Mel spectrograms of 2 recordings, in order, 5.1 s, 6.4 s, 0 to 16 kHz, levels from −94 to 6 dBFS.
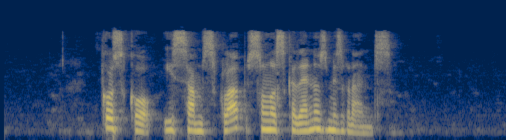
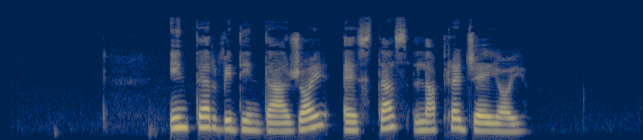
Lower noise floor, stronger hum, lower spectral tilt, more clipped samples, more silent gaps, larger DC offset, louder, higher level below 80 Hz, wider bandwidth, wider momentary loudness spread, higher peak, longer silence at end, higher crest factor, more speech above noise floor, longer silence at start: second, -64 dBFS vs -81 dBFS; neither; about the same, -4.5 dB/octave vs -5 dB/octave; neither; neither; neither; first, -20 LUFS vs -27 LUFS; first, -58 dBFS vs -84 dBFS; second, 8 kHz vs 10 kHz; first, 10 LU vs 7 LU; first, -2 dBFS vs -10 dBFS; about the same, 1.2 s vs 1.25 s; about the same, 20 dB vs 18 dB; second, 45 dB vs 55 dB; second, 1 s vs 1.7 s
